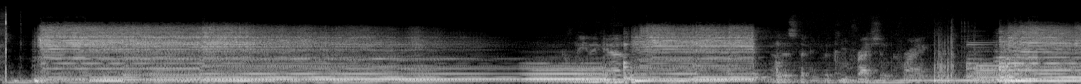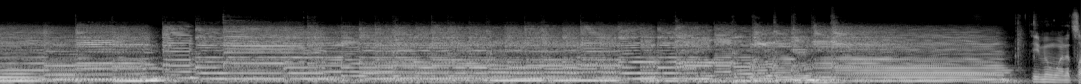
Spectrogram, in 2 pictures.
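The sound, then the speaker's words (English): An electric guitar played through an effects pedal set to full compression, its loud notes sustaining evenly and thickly, with a couple of short breaks between phrases. “full on compression.”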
